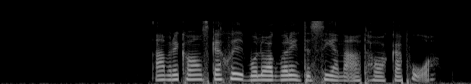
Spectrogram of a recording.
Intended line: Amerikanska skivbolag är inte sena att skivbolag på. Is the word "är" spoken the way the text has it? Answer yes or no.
no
